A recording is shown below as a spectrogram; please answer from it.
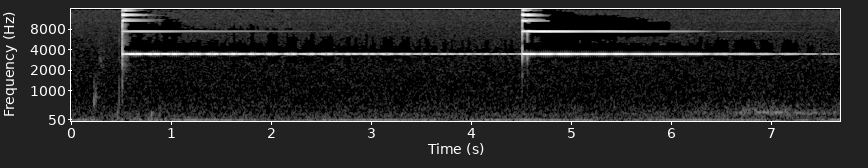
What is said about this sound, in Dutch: Als je zo het belletje hoort.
